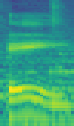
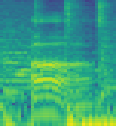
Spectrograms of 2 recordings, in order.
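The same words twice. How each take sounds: First: The letter is said with English pronunciation. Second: The letter is said with German pronunciation. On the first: "A in English" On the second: "is pronounced A in German"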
